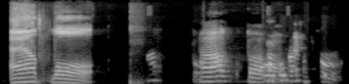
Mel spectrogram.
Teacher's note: ujung lidah bertemu dengan gigi seri atas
